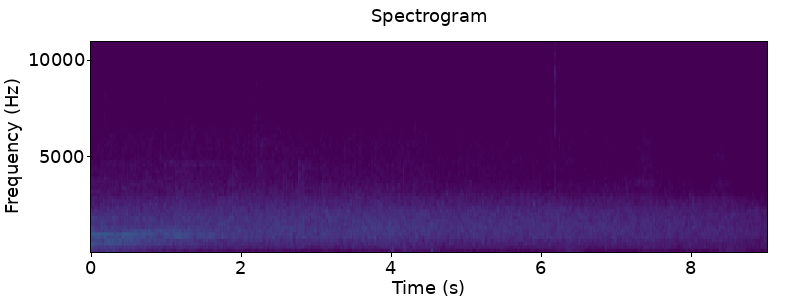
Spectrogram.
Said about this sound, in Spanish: Vamos, si vas a aplaudir, apláudele fuerte.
